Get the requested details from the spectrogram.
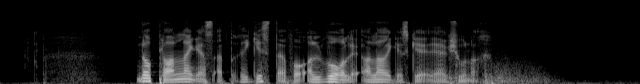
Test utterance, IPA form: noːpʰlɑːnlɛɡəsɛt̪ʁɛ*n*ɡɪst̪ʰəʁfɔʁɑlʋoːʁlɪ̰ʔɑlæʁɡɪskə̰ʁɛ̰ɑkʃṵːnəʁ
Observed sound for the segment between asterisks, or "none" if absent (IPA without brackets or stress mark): none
